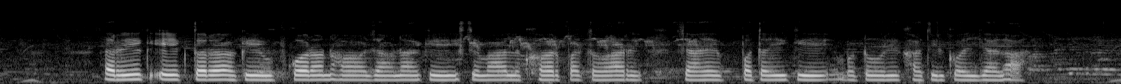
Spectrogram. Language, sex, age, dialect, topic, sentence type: Bhojpuri, female, 18-24, Southern / Standard, agriculture, statement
